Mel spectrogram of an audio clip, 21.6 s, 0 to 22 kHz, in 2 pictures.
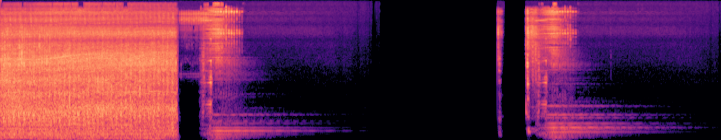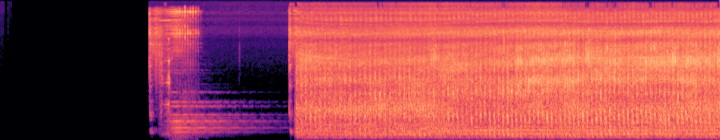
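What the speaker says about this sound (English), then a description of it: "Then the sensible thing is to take a capture team helicopter." Capture team helicopter in the dinosaur park game Jurassic World Evolution 2, its rotor drone filling the opening and closing stretches, broken by gaps of silence and a few short bursts that fade out.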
